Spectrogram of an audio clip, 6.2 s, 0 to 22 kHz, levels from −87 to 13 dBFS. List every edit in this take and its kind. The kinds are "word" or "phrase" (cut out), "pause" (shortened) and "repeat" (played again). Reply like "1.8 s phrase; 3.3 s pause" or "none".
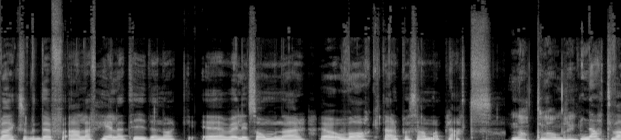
0.9 s phrase; 2.5 s word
